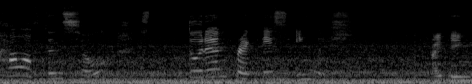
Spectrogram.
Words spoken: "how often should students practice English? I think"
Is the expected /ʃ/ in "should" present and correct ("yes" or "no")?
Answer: no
